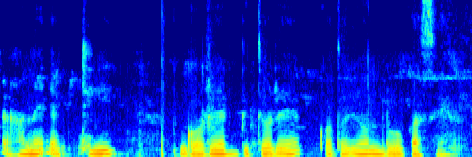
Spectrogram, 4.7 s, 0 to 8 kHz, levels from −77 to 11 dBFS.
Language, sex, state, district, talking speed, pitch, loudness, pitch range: Bengali, female, Assam, Hailakandi, 90 wpm, 170 Hz, -17 LUFS, 165-180 Hz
